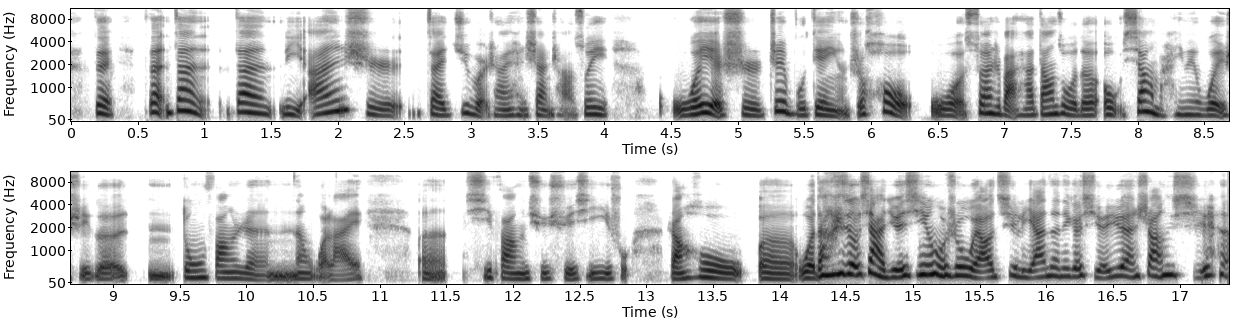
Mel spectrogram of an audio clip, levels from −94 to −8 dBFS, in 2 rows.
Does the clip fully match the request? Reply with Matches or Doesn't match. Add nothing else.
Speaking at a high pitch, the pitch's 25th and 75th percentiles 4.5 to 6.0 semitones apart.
Matches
